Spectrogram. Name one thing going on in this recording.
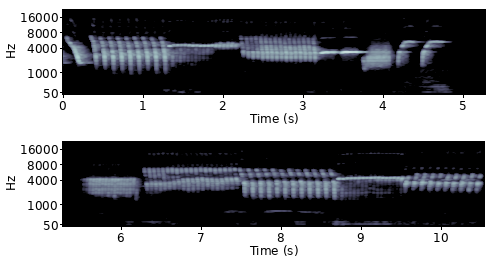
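A canary sings close by in fast, rolling trills and whistles, with a brief pause.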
